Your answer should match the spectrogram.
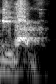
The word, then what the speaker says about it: behave: You know, how HAV you gonna be have? Wave, cave. So it's BEHAV. It's behave. It's behave.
